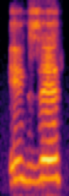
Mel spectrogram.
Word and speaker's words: exit: So note that exit can be pronounced as k and sound or g plus z sound. Either way is accepted. Okay, if you say exit, it's correct. Exit is also acceptable. You can use either way, which way you are comfortable with.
